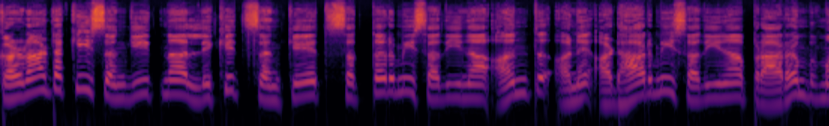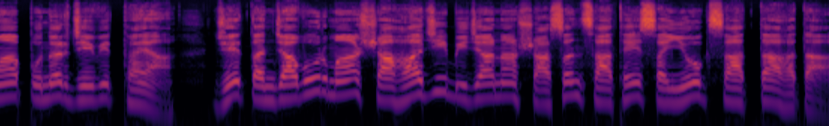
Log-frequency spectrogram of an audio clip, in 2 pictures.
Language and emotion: Gujarati, neutral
